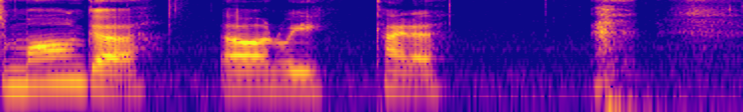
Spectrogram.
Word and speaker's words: manga: Chloe was so into manga nice hair it's pronounced manga oh and we kind of well we see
